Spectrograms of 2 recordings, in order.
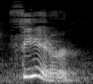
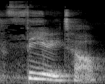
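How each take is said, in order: First: It is said in an American accent. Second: It is said in a British accent.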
